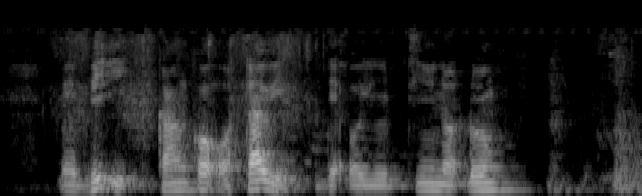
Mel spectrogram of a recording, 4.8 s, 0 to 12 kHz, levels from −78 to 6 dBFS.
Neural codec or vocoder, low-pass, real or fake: none; 7.2 kHz; real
